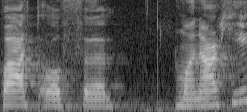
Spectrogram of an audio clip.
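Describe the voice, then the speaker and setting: A woman talks at a very slow pace. Room echo is audible. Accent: Hungarian. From Great Szeged region, Hungary/Serbia border. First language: Hungarian. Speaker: architecture researcher. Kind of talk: conference presentation. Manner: halting, many fillers.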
